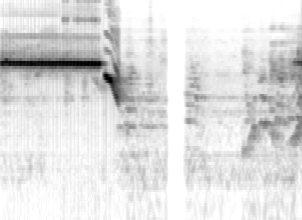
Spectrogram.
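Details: Common iora singing at night, a recording meant as therapy for caged birds that no longer sing: a rapid, steady high trill ending in a downward-swooping note, followed by quiet soft chatter and another trill beginning.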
